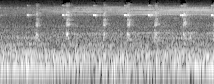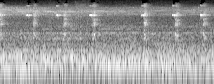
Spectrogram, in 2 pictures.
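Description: A red squirrel gives sharp, dry chucks, repeated roughly every half second in an alarm series.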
